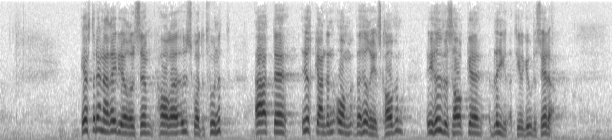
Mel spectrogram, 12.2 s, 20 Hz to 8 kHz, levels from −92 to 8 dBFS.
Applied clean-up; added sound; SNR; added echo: none; none; none; none.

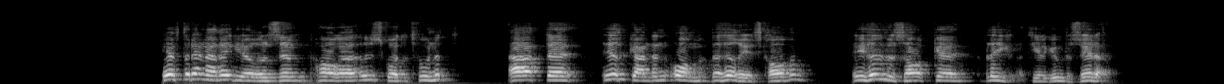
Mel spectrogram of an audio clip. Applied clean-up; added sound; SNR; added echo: neural mask model DeepFilterNet 3.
